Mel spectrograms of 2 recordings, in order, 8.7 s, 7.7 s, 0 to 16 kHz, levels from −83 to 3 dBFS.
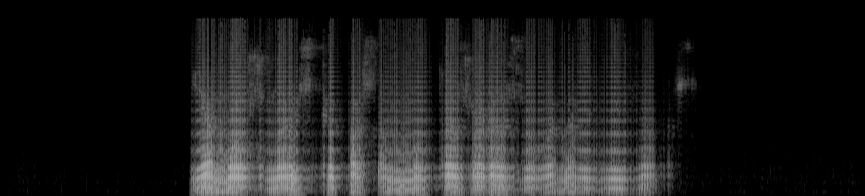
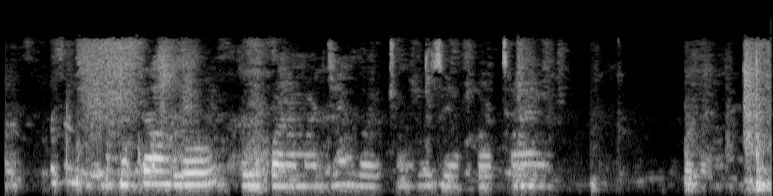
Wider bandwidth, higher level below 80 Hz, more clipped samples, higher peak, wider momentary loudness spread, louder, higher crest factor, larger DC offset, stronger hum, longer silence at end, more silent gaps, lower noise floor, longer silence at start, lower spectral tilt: first, 11.5 kHz vs 8 kHz; first, -50 dBFS vs -58 dBFS; neither; second, -10 dBFS vs -2 dBFS; second, 10 LU vs 19 LU; second, -32 LUFS vs -19 LUFS; first, 24 dB vs 18 dB; neither; neither; first, 1.8 s vs 0 s; neither; first, -76 dBFS vs -51 dBFS; first, 1.9 s vs 0.05 s; first, -6 dB/octave vs -4.5 dB/octave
